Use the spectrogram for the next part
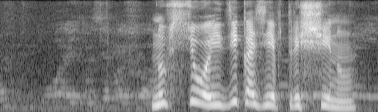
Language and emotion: Russian, angry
